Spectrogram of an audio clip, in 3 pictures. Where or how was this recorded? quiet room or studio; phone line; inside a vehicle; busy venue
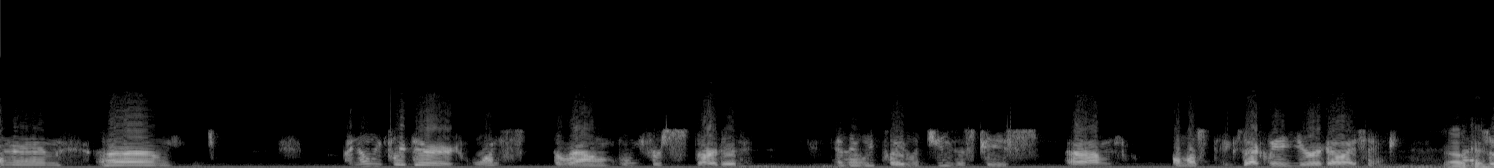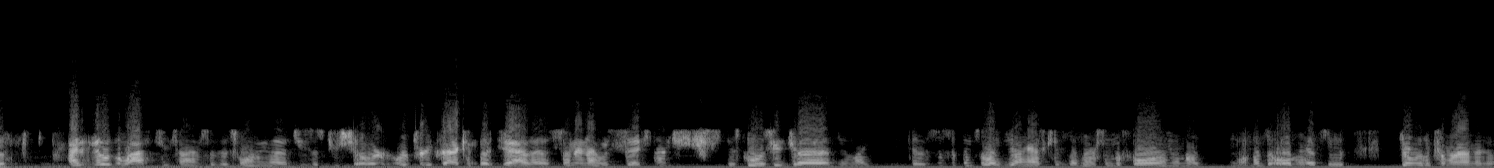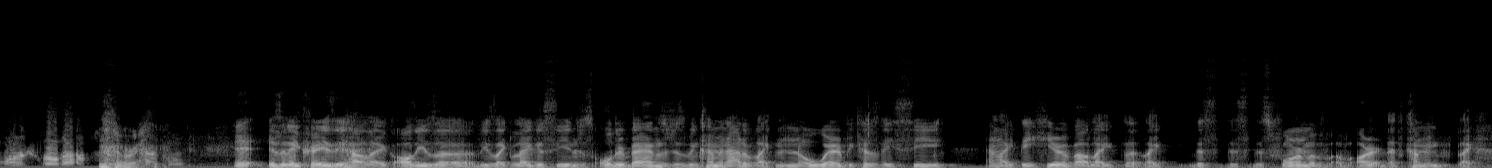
phone line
